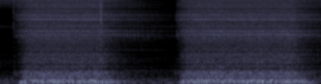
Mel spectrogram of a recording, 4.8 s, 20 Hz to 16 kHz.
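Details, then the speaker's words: 2015 Audi Q5 blower motor that had never spun before runs on battery connection: a low, airy whoosh starts, drops out, returns, then barely spins; intermittent blower motor operation. "Okay, that's actually new. It has never spun for me before. That is new."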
